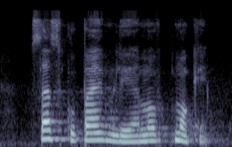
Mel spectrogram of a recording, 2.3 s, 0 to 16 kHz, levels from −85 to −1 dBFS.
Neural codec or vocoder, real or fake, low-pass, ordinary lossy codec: none; real; 9.9 kHz; Opus, 16 kbps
